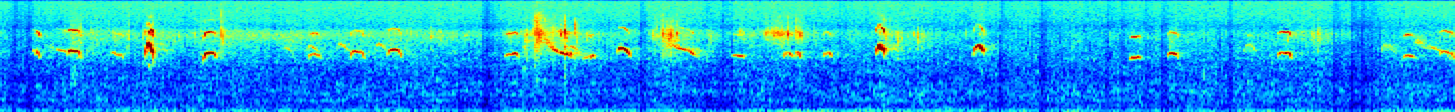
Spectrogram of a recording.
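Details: Baby chicks peep busily, many short high chirps overlapping, some louder and piercing, in bursts with brief lulls, over faint low hum.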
